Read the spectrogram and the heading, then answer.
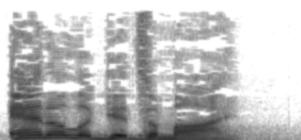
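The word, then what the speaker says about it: analogizomai (ἀναλογίζομαι): That word that's translated as consider is a Greek word, analogizomai. I'm going to spell it because somebody was very thankful on Wednesday night that I spelled the last Greek word that I gave you. Analogizomai, A-N-A-L-O-G. I-Z-O-M-A-I. Analogizomai.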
